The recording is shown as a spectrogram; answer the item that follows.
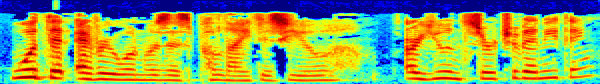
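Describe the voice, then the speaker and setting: A woman voicing a very old, wise and kindly woman who speaks in a measured way, in a storybook reading. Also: a little high, animated, no room sound, lightly acted. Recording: dull, dry recording.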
